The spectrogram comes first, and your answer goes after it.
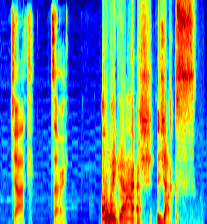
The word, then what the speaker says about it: Jacques: sorry oh my gosh jacques how many does your name have an s why is it never mind my name has the silent q-u-e-s basically all the pronunciation is j-a-c that was a mispronunciation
